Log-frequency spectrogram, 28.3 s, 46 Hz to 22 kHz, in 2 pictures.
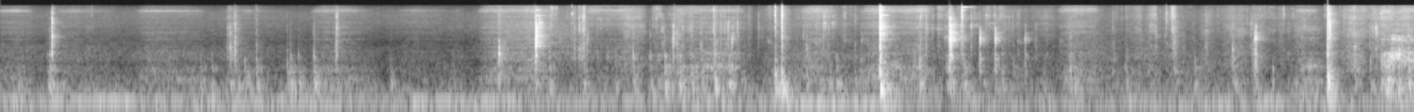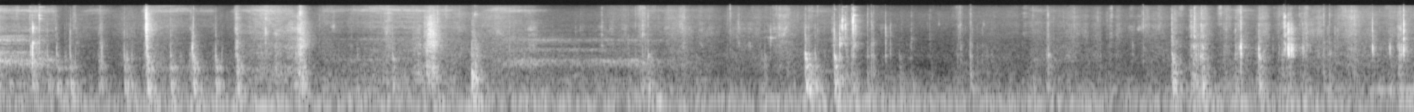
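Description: Hand work on a Yamaha NMAX 125's right handlebar: scattered, irregular plastic clicks and taps as a heated grip and the right switch housing are handled and fitted, with a short rubbing sound about halfway through.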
